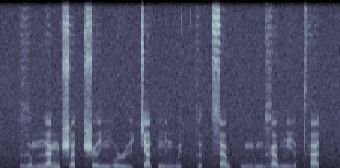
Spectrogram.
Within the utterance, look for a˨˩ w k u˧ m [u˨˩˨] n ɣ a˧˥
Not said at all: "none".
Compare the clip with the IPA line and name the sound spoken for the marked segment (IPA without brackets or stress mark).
u˨˩˨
